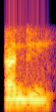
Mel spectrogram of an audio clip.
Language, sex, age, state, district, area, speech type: Punjabi, male, 30-45, Punjab, Fazilka, rural, conversation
